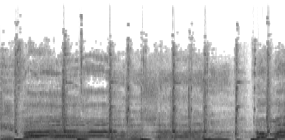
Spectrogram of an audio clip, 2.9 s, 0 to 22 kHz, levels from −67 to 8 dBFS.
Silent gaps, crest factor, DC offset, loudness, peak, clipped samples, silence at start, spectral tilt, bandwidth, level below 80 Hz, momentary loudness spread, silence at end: none; 10 dB; under 0.1%; -11 LUFS; 0 dBFS; 0.4%; 0 s; -3.5 dB/octave; over 20 kHz; -14 dBFS; 4 LU; 0 s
